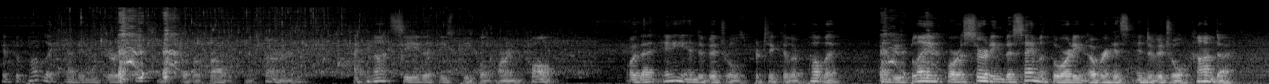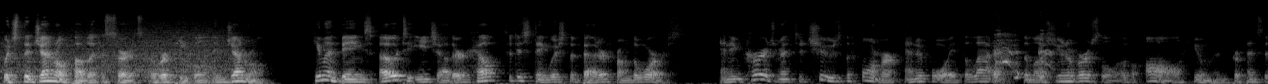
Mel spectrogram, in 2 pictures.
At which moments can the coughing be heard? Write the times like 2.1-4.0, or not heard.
1.1-1.9, 8.8-9.5, 22.6-23.3.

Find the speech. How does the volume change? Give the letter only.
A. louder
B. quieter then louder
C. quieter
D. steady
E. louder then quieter
E.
